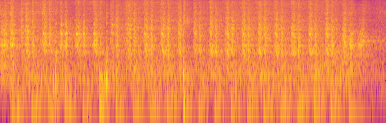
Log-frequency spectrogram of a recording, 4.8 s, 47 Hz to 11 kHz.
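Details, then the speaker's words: 1974 Honda CL450 motorcycle, unridden since 1999 (25 years), fuel added and battery on charger: strong steady cranking with a few brief catches that never pick up, so it won't keep running; air boxes and carbs checked next. "so let's hit the button hey oh that's getting there oh that's wanting to come on turn that off"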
